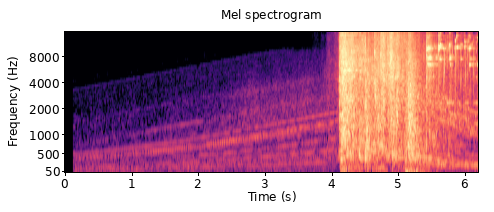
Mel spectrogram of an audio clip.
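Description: Logo intro sound effect: a stack of tones rises slowly for about four seconds, then breaks into a sudden, much louder crash, with a second hit about a second later.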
